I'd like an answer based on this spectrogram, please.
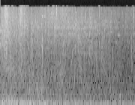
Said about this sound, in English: This is nothing but a harmless Life Day package. He begins to open the package and there is a loud explosion.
